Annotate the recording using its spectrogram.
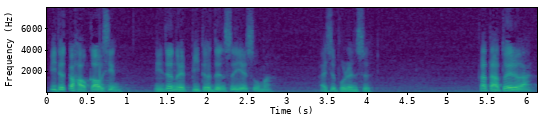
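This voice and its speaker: A man's voice: medium pitch, brisk, a little mellow. A man from Taiwan with a Taiwanese Mandarin accent, preaching a sermon and often tagging lines with "ha" while asking his listeners questions. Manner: tags sentences with "ha" and asks the audience questions; acts out quoted dialogue in varied voices.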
